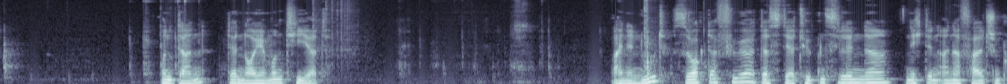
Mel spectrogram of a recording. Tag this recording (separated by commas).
typing on typewriter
